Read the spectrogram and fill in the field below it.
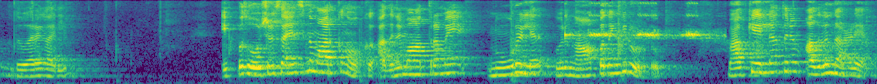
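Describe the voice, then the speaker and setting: A woman's voice: high-pitched, darkish tone. A woman playing a chatty, nosy class teacher at a parents' meeting who repeats herself a lot, in a comic sketch monologue. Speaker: comedy sketch performer. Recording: echoey room, faint noise.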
